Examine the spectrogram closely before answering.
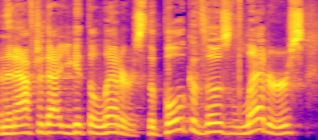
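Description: The speaker does plain reading aloud.

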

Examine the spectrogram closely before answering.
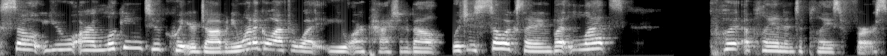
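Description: A woman's somewhat breathy, fairly high voice with very wide pitch swings at a moderate pace. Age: 30s. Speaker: podcast host and career coach. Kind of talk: solo podcast monologue.

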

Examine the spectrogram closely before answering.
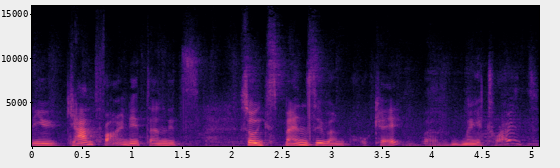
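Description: A woman with an Italian accent at a medium pitch, a fairly slow pace and ordinary pitch variation, with noticeable background noise. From Italy, Perugia. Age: 20s. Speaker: restaurant owner. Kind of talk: casual interview.

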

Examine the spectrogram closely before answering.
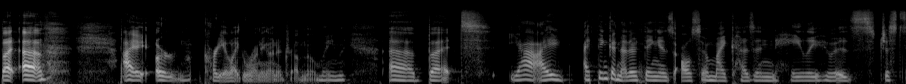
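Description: A woman with a normal speaking voice talks in an American accent at a medium pitch. Her pace is moderate and her intonation fairly even. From rural Oklahoma panhandle. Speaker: nutrition coach. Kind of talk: casual chat.

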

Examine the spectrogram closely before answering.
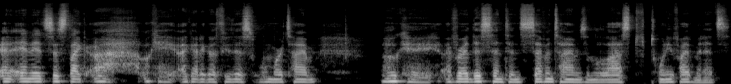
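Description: A man's medium-pitched, somewhat breathy voice at a fairly quick pace, with flat monotone intonation. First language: Spanish. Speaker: science fiction and fantasy author. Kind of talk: casual interview.

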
